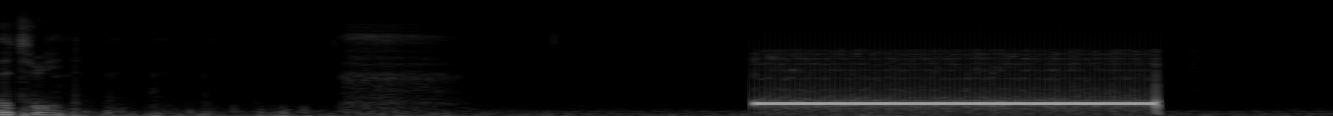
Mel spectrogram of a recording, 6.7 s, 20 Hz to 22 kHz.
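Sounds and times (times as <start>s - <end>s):
soft breathy sniff: 1.7s - 2.4s
telephone tone while calling a home phone number: 3.8s - 5.8s.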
